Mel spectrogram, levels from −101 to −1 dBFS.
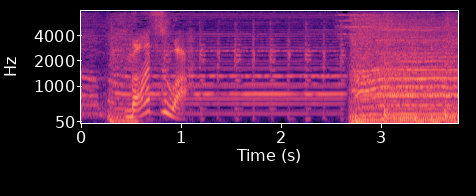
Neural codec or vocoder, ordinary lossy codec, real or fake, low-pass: none; none; real; none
